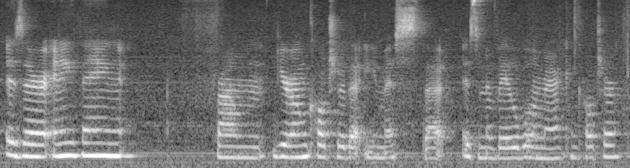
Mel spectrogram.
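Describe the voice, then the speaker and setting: A woman's voice: on the high side, flat delivery, normal speed, vocal fry, warm tone, reverberant, slight background noise, poor audio. A young woman asking interview questions casually and encouraging answers with mm-hmms.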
